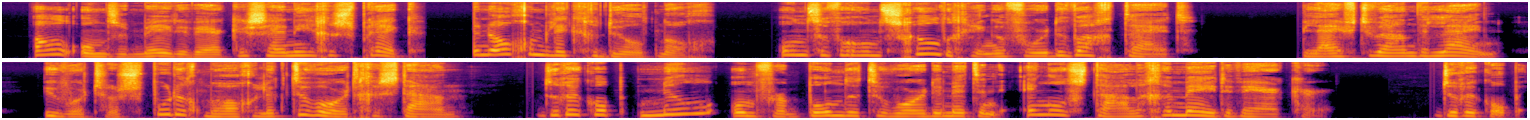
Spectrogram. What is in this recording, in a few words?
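Dutch IVR; NL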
